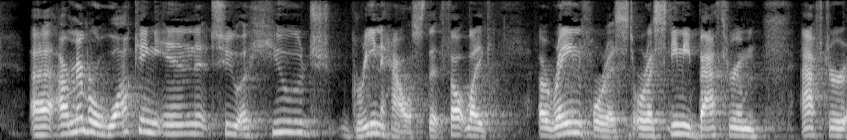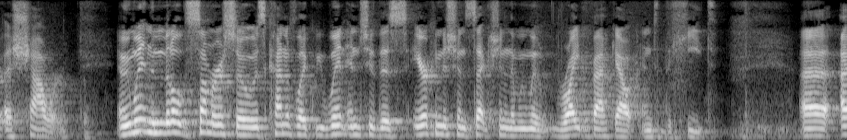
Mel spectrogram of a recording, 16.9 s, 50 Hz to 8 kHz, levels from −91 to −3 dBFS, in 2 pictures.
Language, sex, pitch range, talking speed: English, male, 150-195 Hz, 180 wpm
